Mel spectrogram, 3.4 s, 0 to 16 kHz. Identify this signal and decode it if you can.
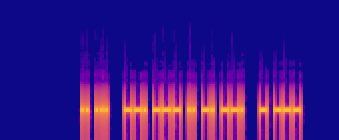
Morse code, heard as a keyed tone, about 50 wpm, 700 Hz. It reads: IS GOING TO
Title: Sets of 3 Words 50wpm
